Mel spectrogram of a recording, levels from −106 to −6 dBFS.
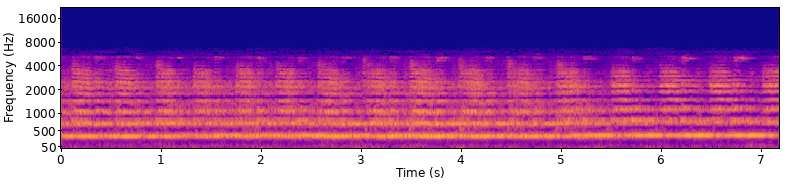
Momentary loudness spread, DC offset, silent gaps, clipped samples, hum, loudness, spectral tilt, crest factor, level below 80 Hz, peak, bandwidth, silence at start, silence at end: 3 LU; under 0.1%; none; under 0.1%; none; -31 LUFS; -0.5 dB/octave; 14 dB; -68 dBFS; -18 dBFS; 5.6 kHz; 0 s; 0 s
